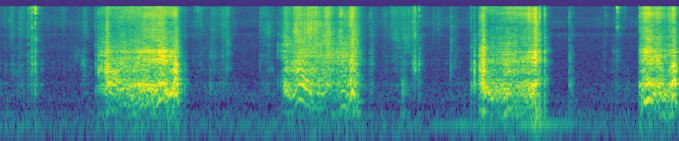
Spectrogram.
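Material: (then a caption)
Nylon fabric. Long nails grip the metal pull of a purple nylon zipper on a small, soft, printed fabric cosmetic pouch and zip it along the edge. Four bright, raspy zipping runs of about a second each are heard, separated by quiet pauses with faint clicks and taps.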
